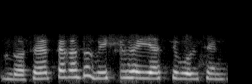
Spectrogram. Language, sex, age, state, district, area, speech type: Bengali, female, 45-60, West Bengal, Kolkata, urban, conversation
